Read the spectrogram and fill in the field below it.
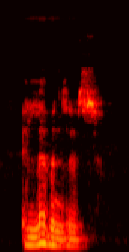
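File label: "elevenses", British English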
